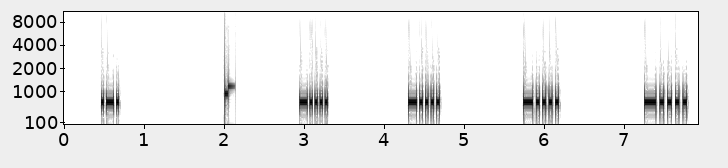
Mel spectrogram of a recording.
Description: Morse code, heard as a keyed tone, about 33 wpm, spaced as for 8 wpm, 700 Hz. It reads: R 6666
